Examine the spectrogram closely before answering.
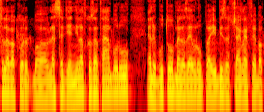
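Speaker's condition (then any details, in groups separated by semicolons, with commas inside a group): No condition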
